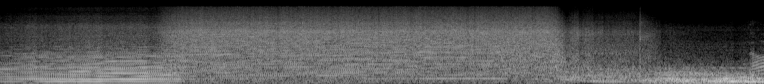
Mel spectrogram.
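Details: 1991 GMC Suburban's 383 stroker small-block Chevy, 490 hp and 492 lb-ft: deep V8 bark climbing freely through the revs and dropping back cleanly with no knocks or misses; strong, healthy normal revving.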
